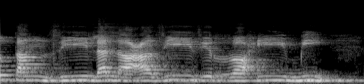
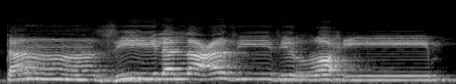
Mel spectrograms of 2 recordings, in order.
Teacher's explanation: یہاں ہم نے اس کے نیچے زیر نہیں پڑھنی کیونکہ ہم نے وقف کرنا ہے یہاں پر، تو ہم اس کو تنزیل العزیز الرحیمی اس طرح سے ہم اس کو نہیں پڑھیں گے۔ اگر ہم نے یہاں پر سانس ختم کرنا ہے، یہاں پر ہم نے رکنا ہے، تو میم کو ہم ساکن کر کے پڑھیں گے تنزیل العزیز الرحیم، لتنذر قوما ما انذر آباؤهم فهم غافلون۔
